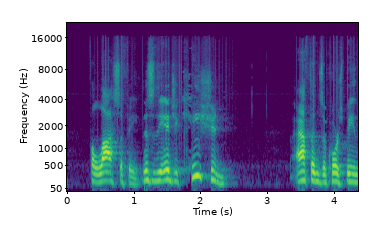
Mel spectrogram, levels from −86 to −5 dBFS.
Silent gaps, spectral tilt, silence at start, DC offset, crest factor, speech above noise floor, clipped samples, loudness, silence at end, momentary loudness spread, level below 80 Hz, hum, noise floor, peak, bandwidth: none; -5.5 dB/octave; 0.35 s; under 0.1%; 18 dB; 45 dB; under 0.1%; -21 LUFS; 0 s; 12 LU; -64 dBFS; none; -65 dBFS; -4 dBFS; 17 kHz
